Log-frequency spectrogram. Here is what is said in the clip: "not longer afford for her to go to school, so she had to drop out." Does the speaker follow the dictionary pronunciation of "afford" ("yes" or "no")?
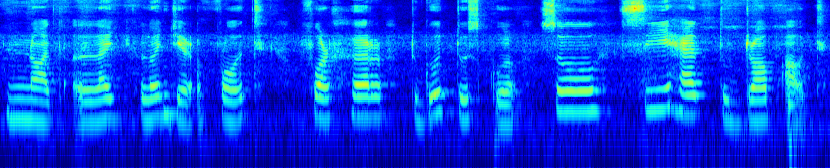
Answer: no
